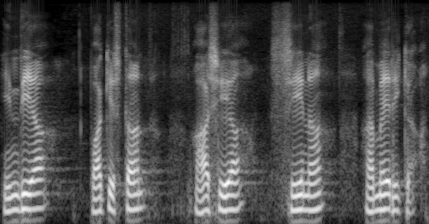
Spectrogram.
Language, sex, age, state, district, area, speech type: Tamil, male, 60+, Tamil Nadu, Krishnagiri, rural, spontaneous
